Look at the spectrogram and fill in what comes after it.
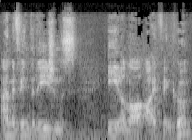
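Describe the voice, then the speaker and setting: Speaking at a fairly quick pace, a man with a Liverpool accent talks at a medium pitch. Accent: Liverpool-area English (Scouse). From England, Birkenhead (Merseyside). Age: 30s. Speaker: expat interviewee. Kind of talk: interview answers. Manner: hesitant, many fillers.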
